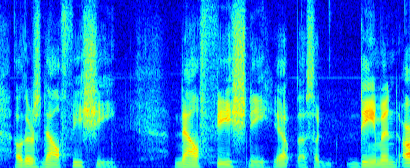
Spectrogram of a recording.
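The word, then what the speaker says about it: nalfeshnee: Nalfishni.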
